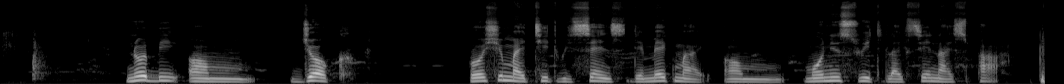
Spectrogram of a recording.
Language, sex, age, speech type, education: Nigerian Pidgin, male, 30-45, spontaneous, tertiary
